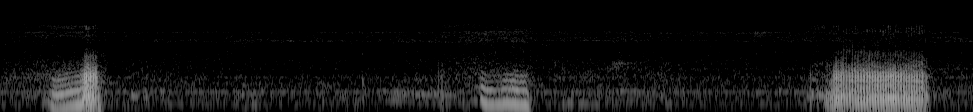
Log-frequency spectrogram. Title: Pug snores through the Oscars.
